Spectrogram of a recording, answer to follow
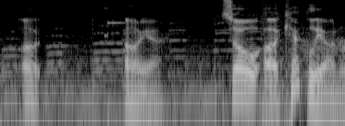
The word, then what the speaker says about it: Kecleon: oh yeah so uh kecleon right that's how you say it right because as a kid I said Kellen I told you I'm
